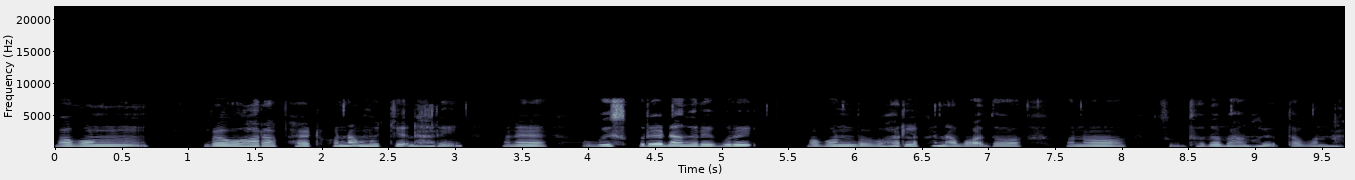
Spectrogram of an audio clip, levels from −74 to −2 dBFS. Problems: none marked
